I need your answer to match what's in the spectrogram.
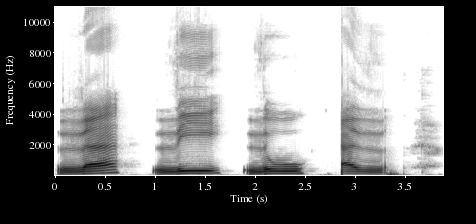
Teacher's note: huruf dzal cukup sentuhkan ujung lidah kita ke ujung gigi seri atas kita tipis-tipis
